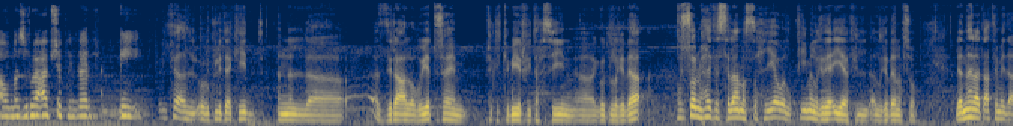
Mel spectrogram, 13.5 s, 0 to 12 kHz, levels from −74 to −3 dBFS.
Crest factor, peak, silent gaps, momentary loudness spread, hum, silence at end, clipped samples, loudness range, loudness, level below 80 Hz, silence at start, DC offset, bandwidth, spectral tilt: 16 dB; -4 dBFS; none; 14 LU; none; 0 s; under 0.1%; 4 LU; -21 LUFS; -46 dBFS; 0 s; under 0.1%; 11.5 kHz; -5.5 dB/octave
